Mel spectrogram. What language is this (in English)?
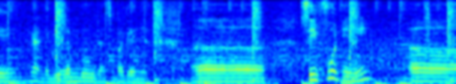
Malay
